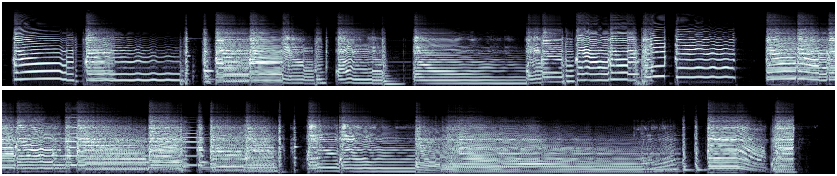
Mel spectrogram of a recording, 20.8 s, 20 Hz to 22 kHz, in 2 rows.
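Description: A Telecaster electric guitar played through a Phaez Daisycutter 8 combo amp, with crunchy, driven chords and single-note phrases in bursts separated by short stops, loud and upfront with no talking.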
